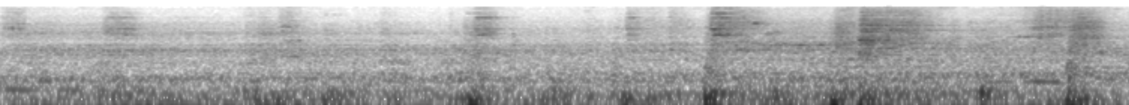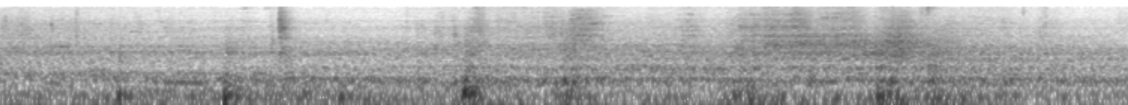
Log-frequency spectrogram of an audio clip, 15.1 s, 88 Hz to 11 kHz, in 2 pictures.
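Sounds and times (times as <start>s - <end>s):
train wheel rumble: 0.0s - 15.0s.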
